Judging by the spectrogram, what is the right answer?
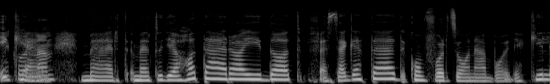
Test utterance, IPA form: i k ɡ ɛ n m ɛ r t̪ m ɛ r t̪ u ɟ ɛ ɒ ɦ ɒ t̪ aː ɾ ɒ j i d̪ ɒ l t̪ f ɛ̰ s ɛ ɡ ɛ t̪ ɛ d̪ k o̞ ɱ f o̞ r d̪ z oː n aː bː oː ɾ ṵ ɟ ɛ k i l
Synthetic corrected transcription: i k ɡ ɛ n m ɛ r t̪ m ɛ r t̪ u ɟ ɛ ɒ ɦ ɒ t̪ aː ɾ ɒ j i d̪ ɒ t̪ f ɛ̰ s ɛ ɡ ɛ t̪ ɛ d̪ k o̞ ɱ f o̞ r d̪ z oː n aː b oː l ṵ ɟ ɛ k i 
